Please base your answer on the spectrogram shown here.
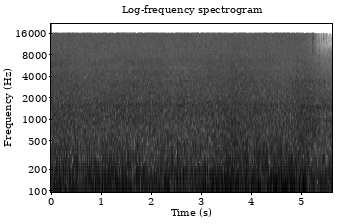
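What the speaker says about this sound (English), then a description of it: "Frankfort's public beach with its light beige soft sand on the shore of Lake Michigan" Waves wash continuously onto the soft sandy Lake Michigan shore at Frankfort's public beach, a steady low rumble of surf mixed with wind buffeting the microphone.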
